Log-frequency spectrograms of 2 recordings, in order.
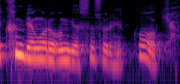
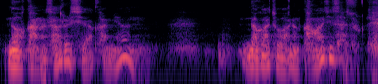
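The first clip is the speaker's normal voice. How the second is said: soft, lower whisper of a secret promise; 6 semitones lower, 8 dB quieter than usual. Retold or imitated. Father whispering a puppy promise to his daughter, hushed. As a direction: lean in and whisper the bribe. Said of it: "귓속말로".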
